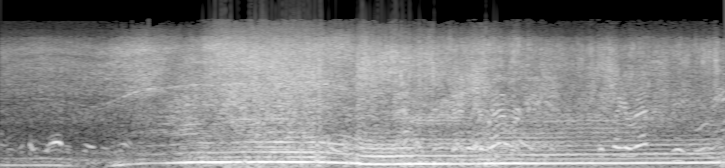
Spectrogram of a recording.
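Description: A Volkswagen Rabbit car's engine revs up loudly as it races past, its droning pitch climbing after a second, then holding a sustained, throaty roar for several seconds.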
